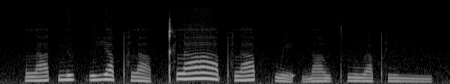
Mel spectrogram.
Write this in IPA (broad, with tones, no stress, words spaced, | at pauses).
la˦˥t̚nɯ˥˩k̚wi˥˩a̯ pʰla˨˩p̚kʰlaː˥˩pʰla˦˥p̚ kwe˨˩ʔna˧wpʰlu˧a̯pʰliː˧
